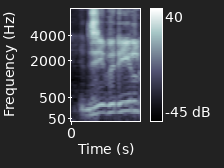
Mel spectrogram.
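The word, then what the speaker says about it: جبريل: আর তিনি রূহ, তাহলে জিবরাইল আলাইহিস সালামের নাম কোরআনে কারিমে জিবরিল রয়েছে, যেটা অন্য উচ্চারণে জিবরাইল, অন্য কেরাতে জিবরাইলও, জিবরিল, জিবরাইল আর রূহ।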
